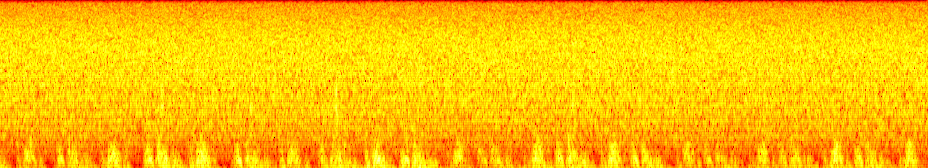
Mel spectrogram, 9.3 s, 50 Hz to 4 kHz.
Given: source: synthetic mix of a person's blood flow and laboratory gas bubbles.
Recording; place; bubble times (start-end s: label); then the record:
Doppler ultrasound of blood flow; precordium
no bubbles
From the record:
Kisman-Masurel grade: 000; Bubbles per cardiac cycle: 0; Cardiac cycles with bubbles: 0%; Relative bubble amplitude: no bubbles discernible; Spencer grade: 0 (complete lack of bubble signals)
